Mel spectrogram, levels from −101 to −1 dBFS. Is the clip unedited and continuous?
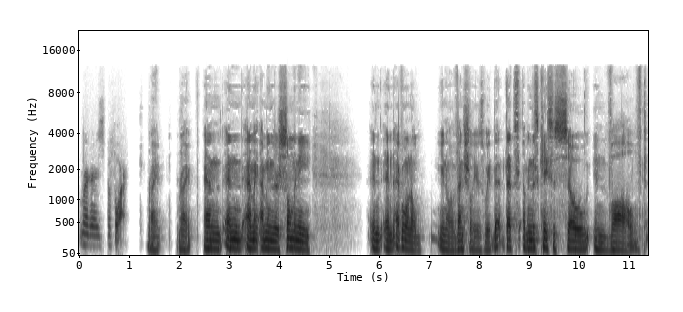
yes; 0 cuts

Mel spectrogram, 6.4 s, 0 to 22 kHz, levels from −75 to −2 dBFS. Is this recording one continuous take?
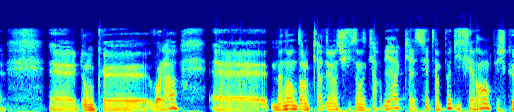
yes; 0 cuts

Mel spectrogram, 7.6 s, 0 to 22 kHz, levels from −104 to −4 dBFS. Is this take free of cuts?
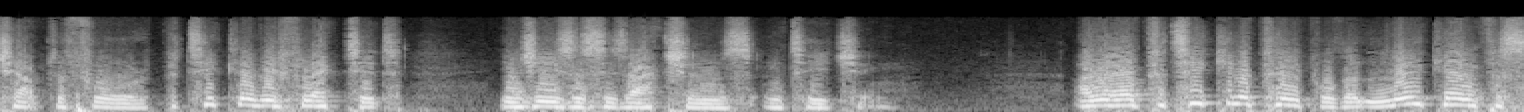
yes; 0 cuts

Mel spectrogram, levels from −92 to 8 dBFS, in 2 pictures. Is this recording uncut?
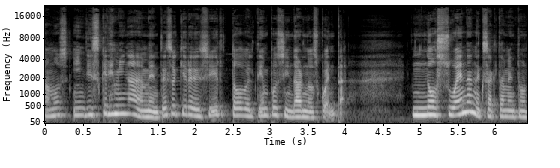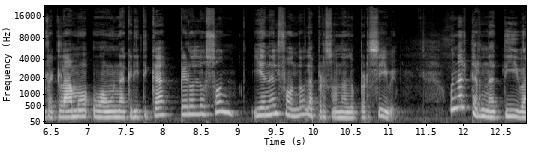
yes; 0 cuts

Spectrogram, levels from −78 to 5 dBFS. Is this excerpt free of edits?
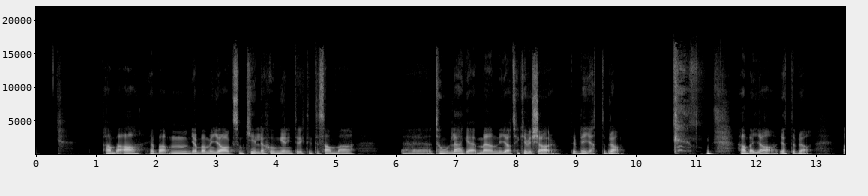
yes; 0 cuts

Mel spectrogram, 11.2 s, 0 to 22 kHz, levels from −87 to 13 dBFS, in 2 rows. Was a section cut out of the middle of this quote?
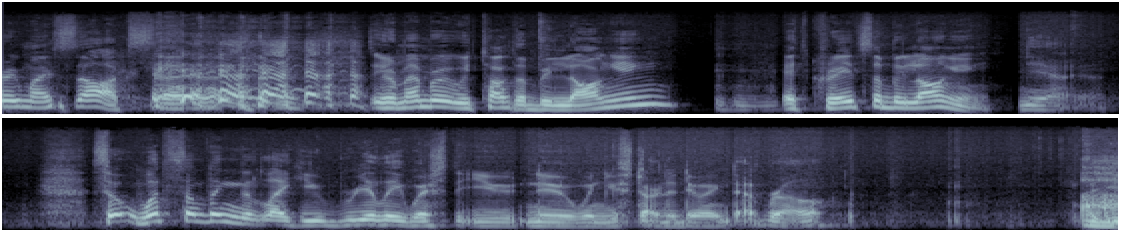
yes; 2 cuts; at 2.5 s, 5.0 s

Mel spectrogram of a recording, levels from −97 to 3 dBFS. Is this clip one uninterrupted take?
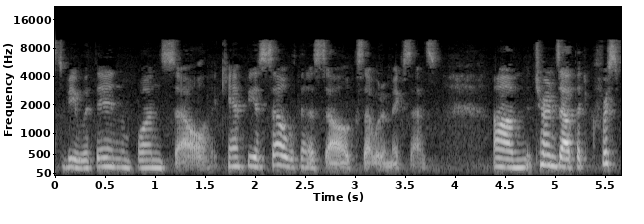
yes; 0 cuts

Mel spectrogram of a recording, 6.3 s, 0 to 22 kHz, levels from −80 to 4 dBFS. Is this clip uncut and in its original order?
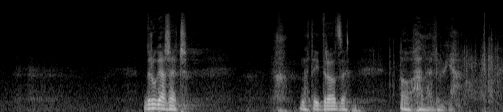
yes; 0 cuts

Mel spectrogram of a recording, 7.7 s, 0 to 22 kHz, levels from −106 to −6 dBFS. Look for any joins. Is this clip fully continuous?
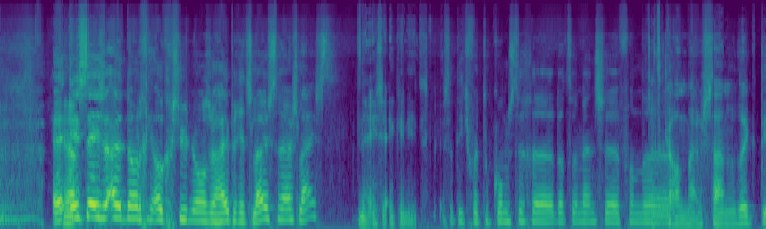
yes; 0 cuts

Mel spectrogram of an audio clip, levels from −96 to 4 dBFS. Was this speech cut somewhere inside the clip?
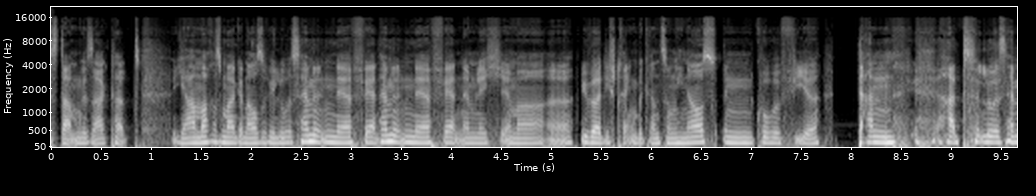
yes; 4 cuts; at 1.2 s, 3.3 s, 5.3 s, 7.8 s

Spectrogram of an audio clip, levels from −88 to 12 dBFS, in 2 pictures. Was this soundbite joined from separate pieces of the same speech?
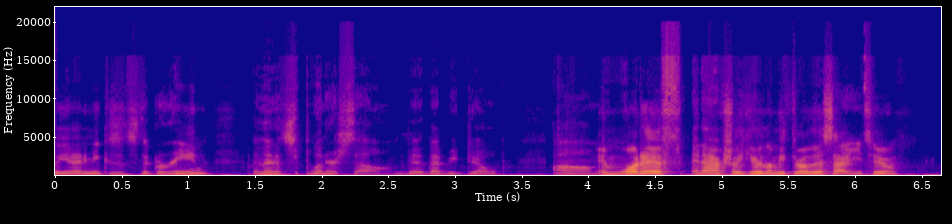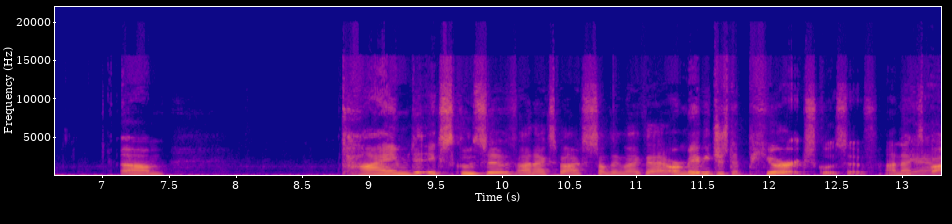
yes; 1 cut; at 3.7 s

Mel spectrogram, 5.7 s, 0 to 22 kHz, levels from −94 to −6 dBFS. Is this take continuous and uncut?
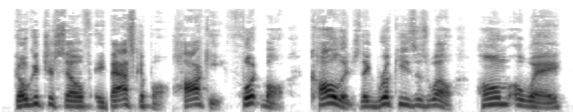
no; 3 cuts; at 1.1 s, 1.7 s, 3.7 s

